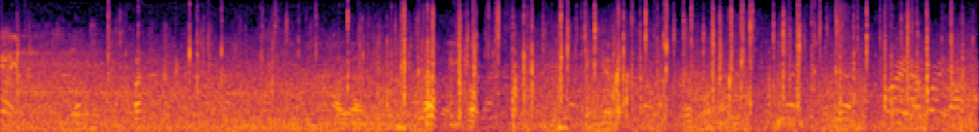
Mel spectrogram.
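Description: Players' hands slap together in quick handshakes.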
